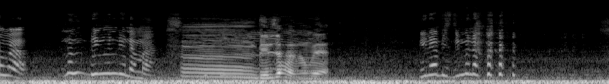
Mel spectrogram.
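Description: Steady low road rumble inside a moving car's cabin, with high-pitched wordless vocal sounds over it: a long falling call about two seconds in and a quick run of short notes around four to five seconds.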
